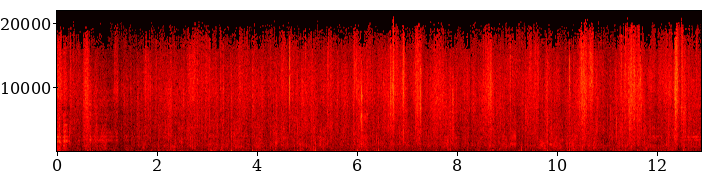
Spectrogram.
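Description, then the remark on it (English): A steady, irregular patter of many small sheep hooves as a whole line of sheep walks along a hard track, the footfalls overlapping in a continuous clatter with no voices. “Could turn out to be a long track for the sheep.”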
